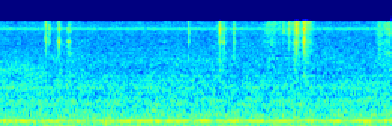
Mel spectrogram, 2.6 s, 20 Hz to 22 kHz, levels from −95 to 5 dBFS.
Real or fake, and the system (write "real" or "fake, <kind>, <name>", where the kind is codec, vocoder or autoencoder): fake, vocoder, Vocos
